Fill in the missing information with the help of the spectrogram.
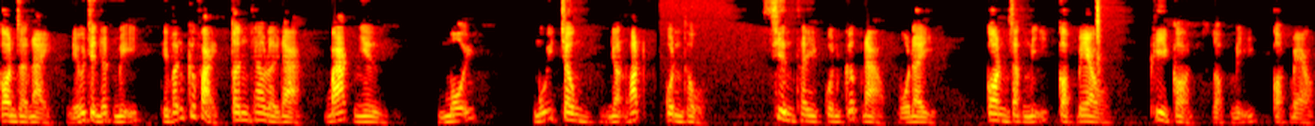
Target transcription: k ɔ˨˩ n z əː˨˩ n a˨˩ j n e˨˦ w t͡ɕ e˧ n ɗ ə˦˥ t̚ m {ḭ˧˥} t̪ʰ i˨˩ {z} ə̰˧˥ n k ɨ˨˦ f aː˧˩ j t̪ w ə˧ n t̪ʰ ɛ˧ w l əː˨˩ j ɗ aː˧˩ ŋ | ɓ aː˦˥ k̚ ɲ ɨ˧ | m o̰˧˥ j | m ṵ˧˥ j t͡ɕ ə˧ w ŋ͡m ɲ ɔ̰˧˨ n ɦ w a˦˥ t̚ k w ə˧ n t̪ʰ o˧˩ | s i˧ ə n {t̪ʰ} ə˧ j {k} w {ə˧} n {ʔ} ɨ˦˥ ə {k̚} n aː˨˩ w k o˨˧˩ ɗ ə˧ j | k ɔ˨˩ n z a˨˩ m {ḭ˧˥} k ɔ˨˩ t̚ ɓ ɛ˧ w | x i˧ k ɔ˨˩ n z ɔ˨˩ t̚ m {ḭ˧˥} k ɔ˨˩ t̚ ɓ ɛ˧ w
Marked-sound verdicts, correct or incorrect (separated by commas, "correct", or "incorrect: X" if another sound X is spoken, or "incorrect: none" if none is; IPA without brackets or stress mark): correct, incorrect: v, correct, correct, correct, incorrect: k, incorrect: p̚, correct, correct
